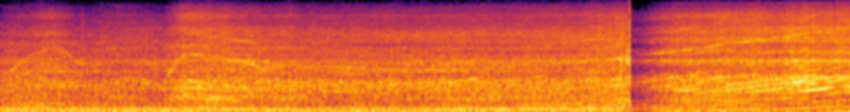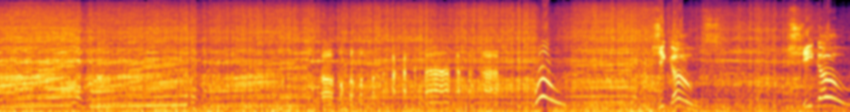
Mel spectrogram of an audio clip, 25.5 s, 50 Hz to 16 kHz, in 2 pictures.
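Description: A 2024 Triumph Daytona 660 motorcycle engine pulls hard through the gears, loud and close, with revs climbing then dropping at each shift, as heard from the rider's seat with wind noise.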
